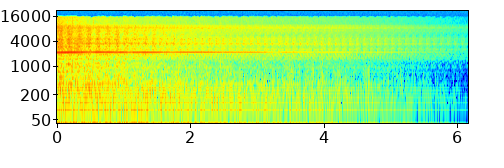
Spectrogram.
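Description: Outro of a psytrance track: a low rumbling noise texture with a thin steady high tone, the highs dropping away first as the whole fades out to nothing near the end.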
